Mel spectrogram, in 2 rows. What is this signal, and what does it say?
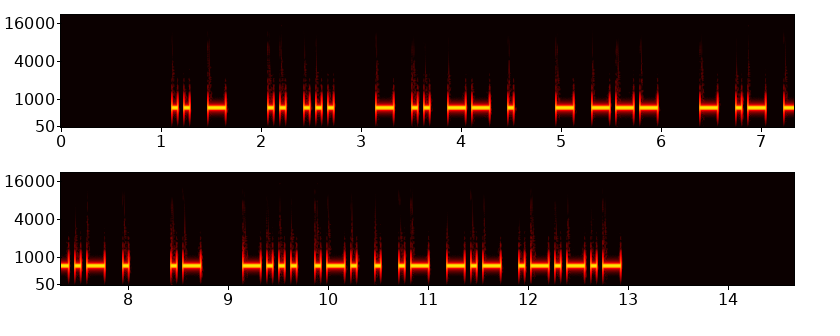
Morse code, heard as a keyed tone, about 21 wpm, 690 Hz. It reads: IT IS TIME TO TAKE A BREAK.
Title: Sentences with 4-Word Phrases - Spoken Beginning - 20wpm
